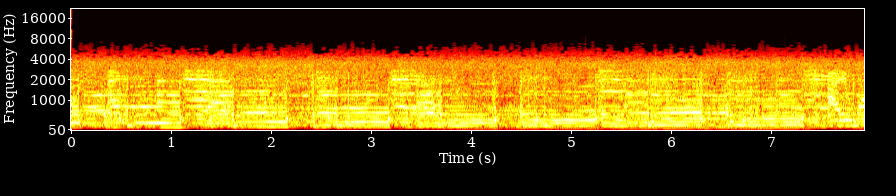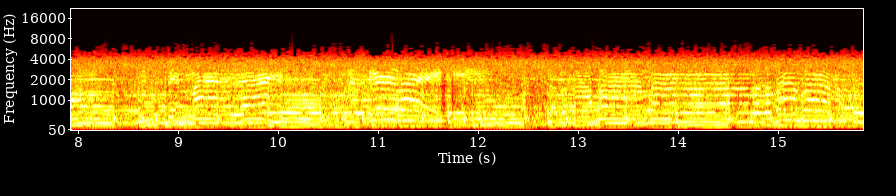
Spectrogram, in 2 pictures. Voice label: Radio Scotland Jingle

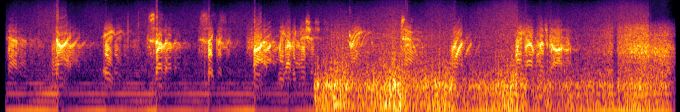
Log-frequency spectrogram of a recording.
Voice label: Jingles 10-1 Countdown

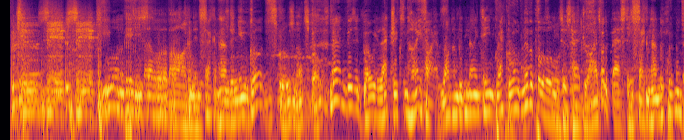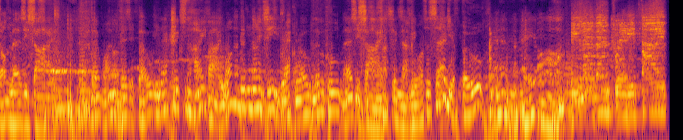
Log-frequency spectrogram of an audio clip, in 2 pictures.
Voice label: adverts; Bow Electrics

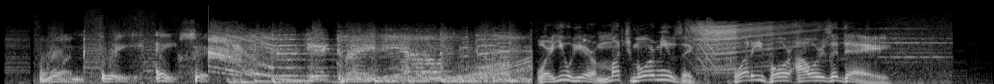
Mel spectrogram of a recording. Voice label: hit radio, Dry Voiceovers; MAR 1386 AM & 105 FM

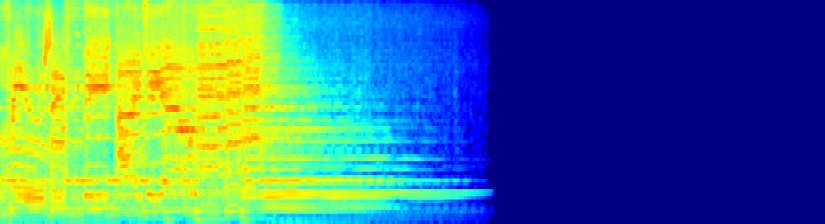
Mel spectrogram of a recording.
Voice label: Pirate Radio London Jingles The New Sound Promo; Kenny Everett; (1966)

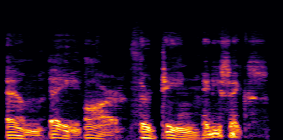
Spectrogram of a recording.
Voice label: DEEP PITCH; MAR 1386; Dry Voiceovers

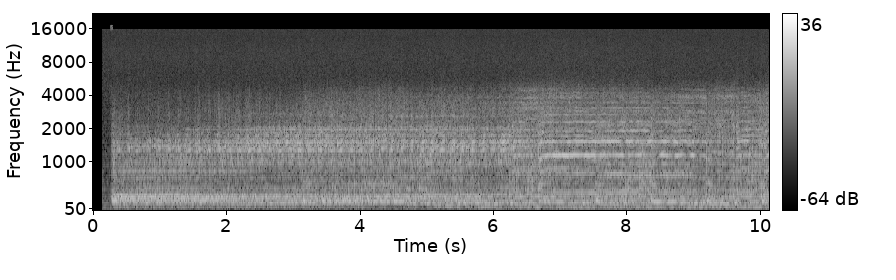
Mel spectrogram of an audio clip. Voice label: bat shirt promo; Big L Bat Shirt promo (by Kenny Everett); Offshore Pirates

